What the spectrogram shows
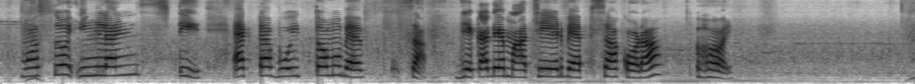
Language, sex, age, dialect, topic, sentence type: Bengali, female, <18, Standard Colloquial, agriculture, statement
